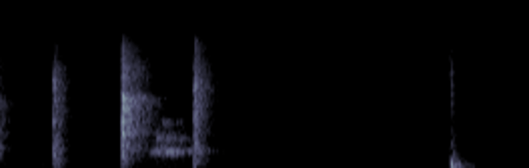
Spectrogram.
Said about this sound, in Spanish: Si se animan, puede ser golpeando sobre las piernas y haciendo palmas. Este ritmo de acompañamiento y a decir esta hermosa poesía.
